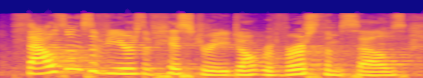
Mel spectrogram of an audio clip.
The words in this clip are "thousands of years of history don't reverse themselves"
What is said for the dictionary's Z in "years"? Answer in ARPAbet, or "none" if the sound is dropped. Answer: Z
